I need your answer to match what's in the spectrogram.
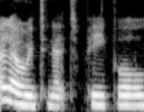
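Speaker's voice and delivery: put-on British-accented voice. Opening a video, greeting internet viewers in a British accent. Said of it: "Sorry for the British accent".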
